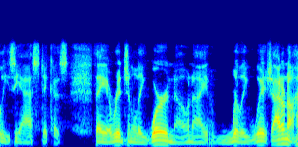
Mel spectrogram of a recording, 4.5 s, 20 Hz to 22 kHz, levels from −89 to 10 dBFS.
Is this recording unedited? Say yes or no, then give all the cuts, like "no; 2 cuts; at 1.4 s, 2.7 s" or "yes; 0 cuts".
no; 1 cut; at 1.4 s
